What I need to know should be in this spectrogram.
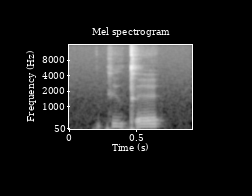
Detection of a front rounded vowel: absent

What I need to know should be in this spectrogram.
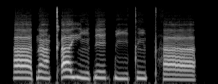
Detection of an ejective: present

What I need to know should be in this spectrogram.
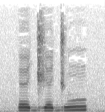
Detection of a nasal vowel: present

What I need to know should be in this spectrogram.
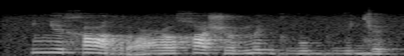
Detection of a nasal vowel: absent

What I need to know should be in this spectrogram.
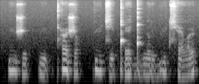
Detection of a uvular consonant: present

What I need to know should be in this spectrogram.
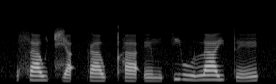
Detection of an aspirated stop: present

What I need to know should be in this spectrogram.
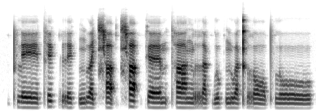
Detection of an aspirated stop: present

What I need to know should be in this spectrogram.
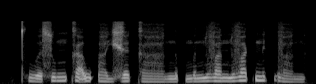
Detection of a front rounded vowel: absent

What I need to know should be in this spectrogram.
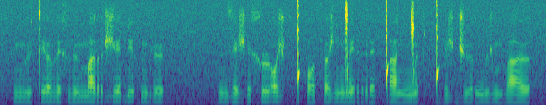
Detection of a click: present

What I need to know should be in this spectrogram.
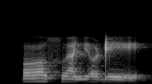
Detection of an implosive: absent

